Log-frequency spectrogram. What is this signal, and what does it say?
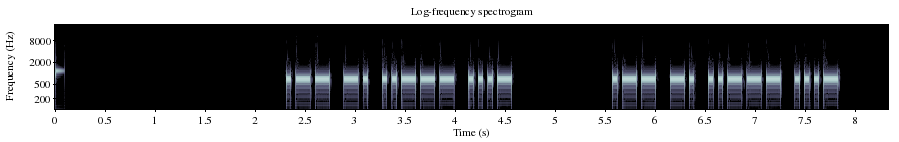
Morse code, heard as a keyed tone, about 25 wpm, 700 Hz. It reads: WN2V WN2V
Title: USA Call Signs - 4 Characters - Repeated 3x - 25wpm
